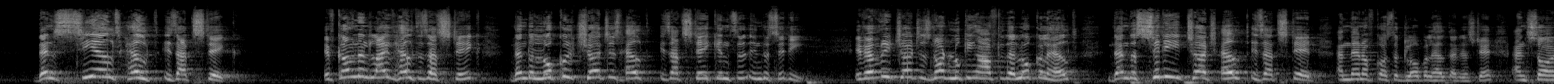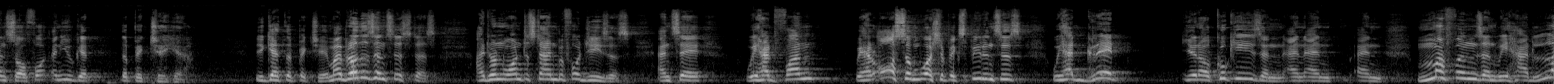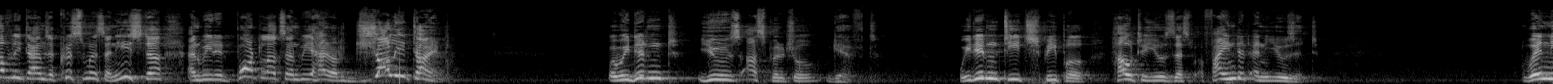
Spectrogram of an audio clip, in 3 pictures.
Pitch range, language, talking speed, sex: 190-280 Hz, English, 180 wpm, male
